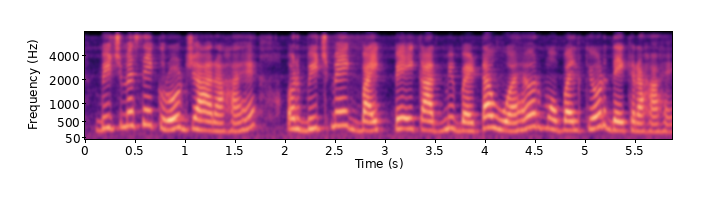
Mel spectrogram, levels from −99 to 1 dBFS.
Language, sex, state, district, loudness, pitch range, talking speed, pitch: Hindi, female, Bihar, Bhagalpur, -17 LUFS, 250-320 Hz, 245 wpm, 280 Hz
